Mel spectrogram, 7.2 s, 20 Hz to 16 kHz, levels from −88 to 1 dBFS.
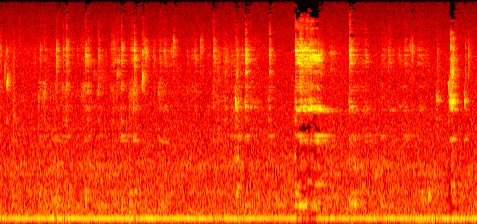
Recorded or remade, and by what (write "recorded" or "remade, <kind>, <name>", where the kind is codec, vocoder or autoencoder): recorded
